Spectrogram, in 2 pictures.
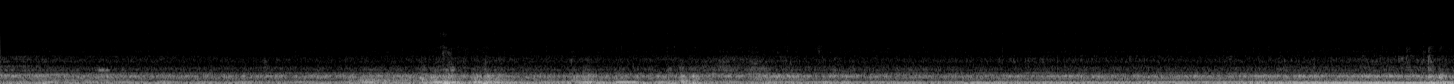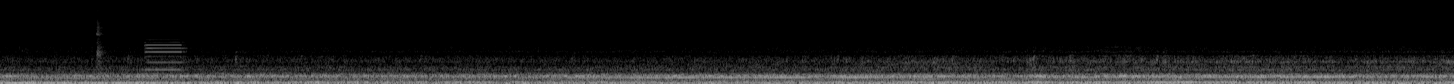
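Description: Diesel railcar running along a branch-line track, heard from the driver's cab: a steady rumble with a running hum, a few knocks about four to seven seconds in, and a brief high tone about halfway through.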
